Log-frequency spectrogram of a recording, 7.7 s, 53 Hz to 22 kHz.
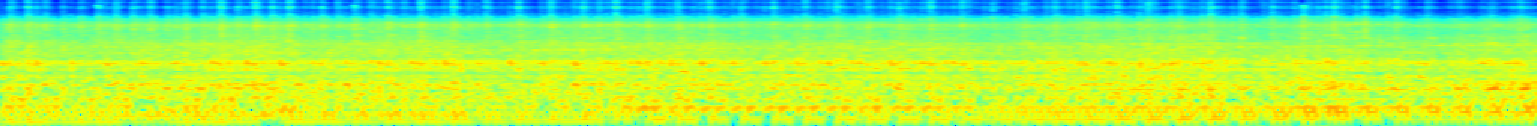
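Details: GAZ 3309 D-245 diesel after repair at idle with even, steady clatter at a constant pace and no missing beats; a normal, healthy idle.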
